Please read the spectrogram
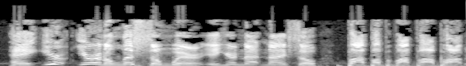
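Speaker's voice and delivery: rough up the crook, playfully; mock tough guy. Bucky roughing up a crook, in a high hammed-up bully voice. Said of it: "he's just like".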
